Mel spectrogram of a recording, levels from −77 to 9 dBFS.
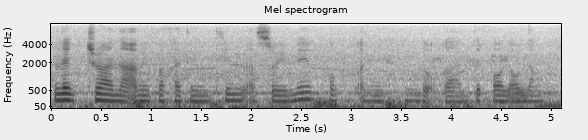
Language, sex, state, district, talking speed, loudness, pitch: Mizo, female, Mizoram, Aizawl, 190 wpm, -19 LUFS, 165 Hz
